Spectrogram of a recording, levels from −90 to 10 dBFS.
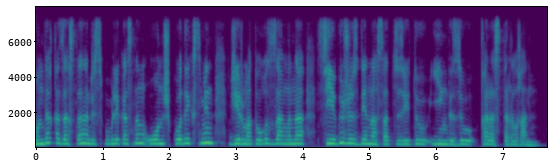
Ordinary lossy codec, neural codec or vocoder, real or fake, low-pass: none; codec, 24 kHz, 6 kbps, HILCodec; fake; 7.2 kHz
